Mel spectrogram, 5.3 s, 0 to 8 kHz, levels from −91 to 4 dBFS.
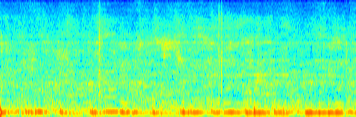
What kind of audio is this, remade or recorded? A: remade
